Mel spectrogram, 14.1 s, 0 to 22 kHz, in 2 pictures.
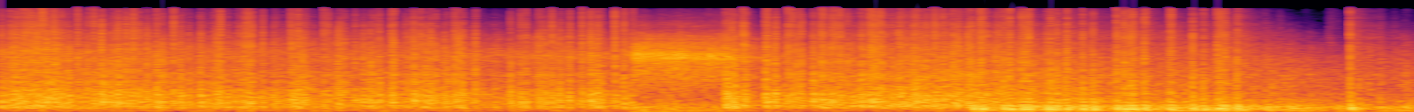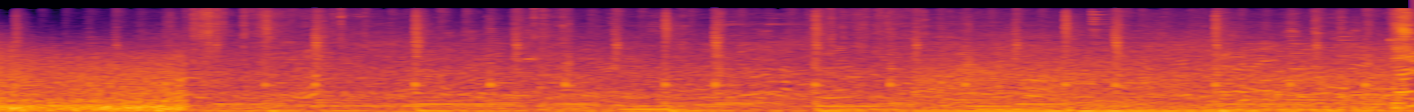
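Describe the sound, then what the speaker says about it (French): Mass firecracker barrage at the Fallas festival in Valencia, a dense continuous crackle of countless rapid explosions, loud and sustained, with heavy low booms rolling through the middle, settling into a lighter ongoing rattle. "pour faire péter 2 millions de pétards à chaque fois à 13 h tous les jours"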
